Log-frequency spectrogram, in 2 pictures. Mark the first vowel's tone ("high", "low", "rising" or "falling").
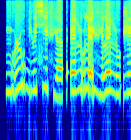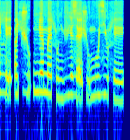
low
